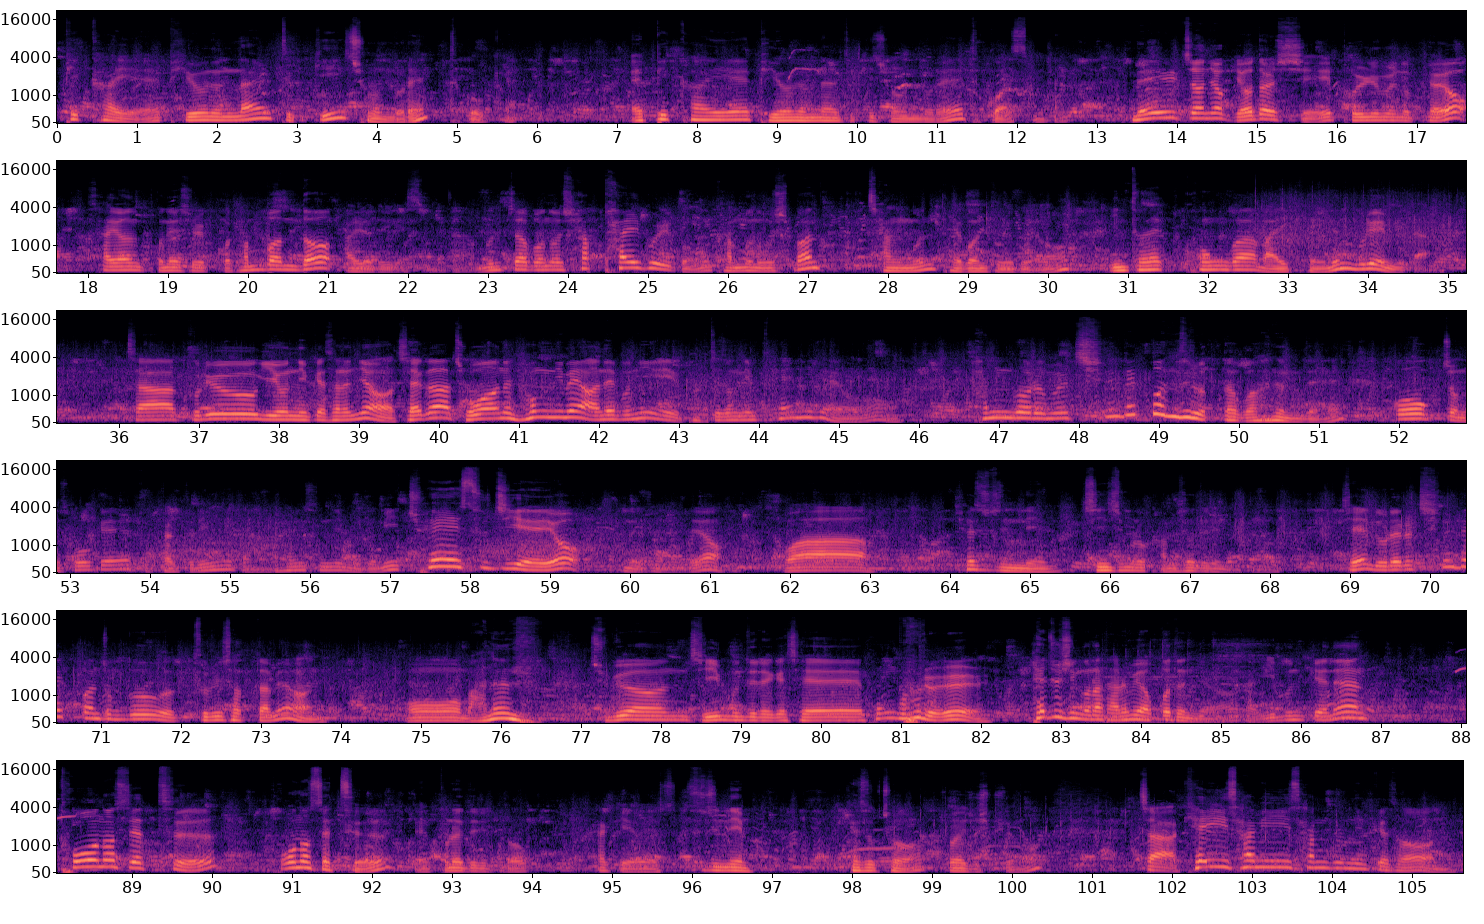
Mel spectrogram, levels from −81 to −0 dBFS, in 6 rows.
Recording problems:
wrong speed, natural pitch; too slow; 0.5 times normal speed
murmuring crowd; noticeable; throughout; 10 dB below the speech

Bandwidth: 17.5 kHz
